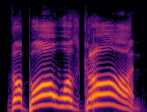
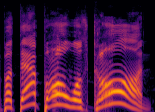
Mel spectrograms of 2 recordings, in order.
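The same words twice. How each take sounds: First: Slow, stress on ball; emphatic. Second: Slow, loud, stress on gone; emphatic. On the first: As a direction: punch the word ball. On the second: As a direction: hammer home gone. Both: Real, not acted. Repeated insistence.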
